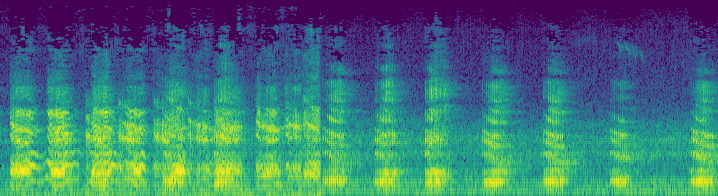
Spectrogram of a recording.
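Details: Deer giving a run of short, hoarse, harmonic bleats or grunts, roughly one each second, in a steady repeated rhythm.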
